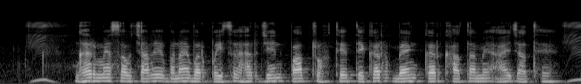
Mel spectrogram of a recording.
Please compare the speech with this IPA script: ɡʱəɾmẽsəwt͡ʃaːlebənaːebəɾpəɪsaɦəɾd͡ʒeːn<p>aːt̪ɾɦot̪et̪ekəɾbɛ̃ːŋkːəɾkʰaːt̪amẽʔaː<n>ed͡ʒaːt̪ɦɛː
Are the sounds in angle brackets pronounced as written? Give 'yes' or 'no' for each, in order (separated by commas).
yes, no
